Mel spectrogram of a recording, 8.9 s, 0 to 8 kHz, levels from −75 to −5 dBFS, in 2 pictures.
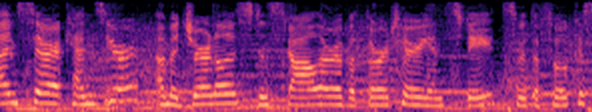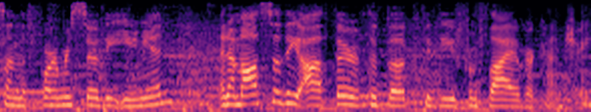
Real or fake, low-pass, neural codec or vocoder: fake; 7.2 kHz; codec, 16 kHz, 16 kbps, FreqCodec, larger model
